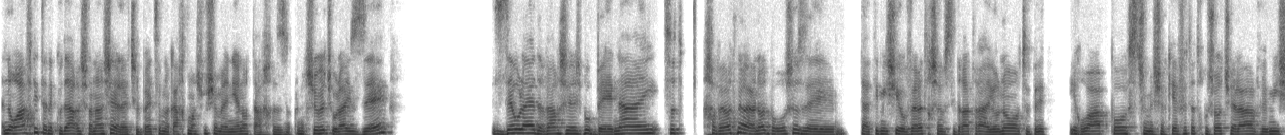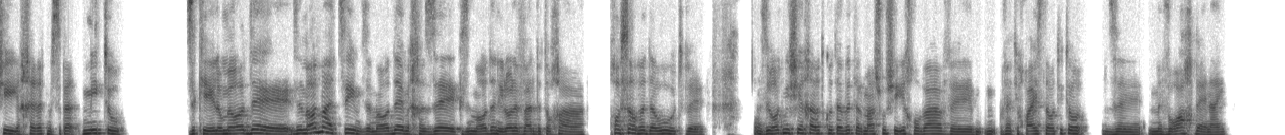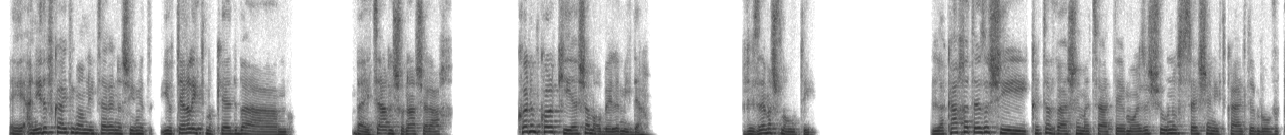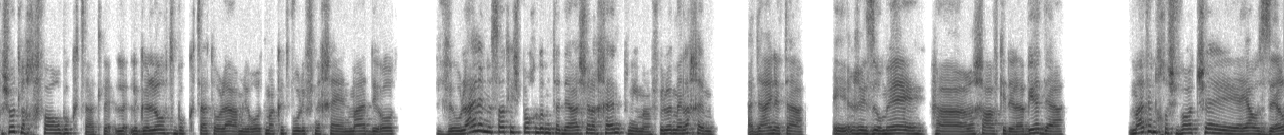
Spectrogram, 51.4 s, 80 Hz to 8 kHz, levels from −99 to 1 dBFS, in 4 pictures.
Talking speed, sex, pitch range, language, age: 155 wpm, female, 165-205 Hz, Hebrew, 30-49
